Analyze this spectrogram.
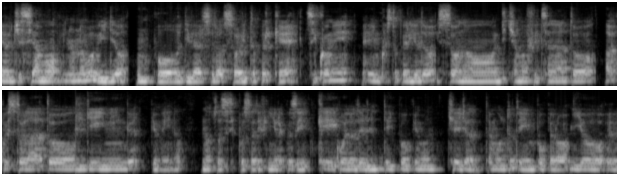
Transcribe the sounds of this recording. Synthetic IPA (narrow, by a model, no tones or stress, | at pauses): ɔd͡ʒːisjaːmoḭnunːwɔːvoviːd̪eoumpʰɔd̪ivɛrsod̪alsɔːlit̪operkʰesikʰːoːmeiŋkwest̪opeɾiːod̪osoːnod̪it͡ʃaːmoafːet̪sːjonaːt̪oakːwest̪olaːt̪olɡejmiŋɡpjuomḛːno | nonsɔse̥si̥pɔsːad̪efiniːɾekozikʰekːwelːod̪eld̪ejpɔːkemont͡ʃɛd͡ʒad̪̥amolt̪ot̪ɛmpopeɾɔiːo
